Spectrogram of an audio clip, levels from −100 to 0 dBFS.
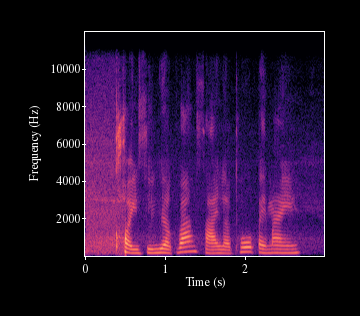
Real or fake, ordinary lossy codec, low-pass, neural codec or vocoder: real; none; 10.8 kHz; none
